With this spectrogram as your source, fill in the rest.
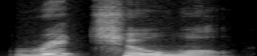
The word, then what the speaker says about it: ritual: Let's look at the word ritual. Please underline the T-U-A here. Ritual. It has a little bit of ch sound in there.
